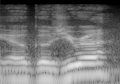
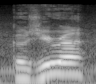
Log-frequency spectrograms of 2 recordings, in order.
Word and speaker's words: Gojira: And of course, saying Godzilla is actually the whitewashed American way of saying it. It's actually Gojira, I believe, how it's originally supposed to be pronounced. Yeah, it's Gojira.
